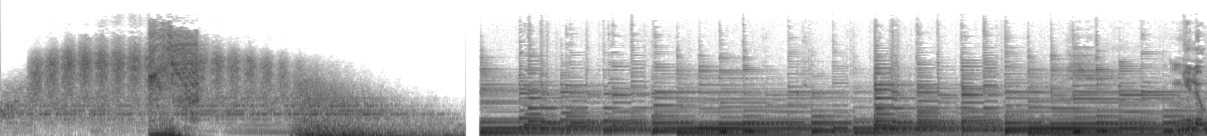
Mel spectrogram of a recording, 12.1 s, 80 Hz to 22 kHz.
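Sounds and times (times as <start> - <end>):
fluttering rush of noise: 0.0 - 4.7
music: 4.8 - 12.0.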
